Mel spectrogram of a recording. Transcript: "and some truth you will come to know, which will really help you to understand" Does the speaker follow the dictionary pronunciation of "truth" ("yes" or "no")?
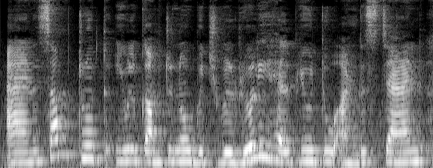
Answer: no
